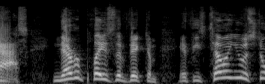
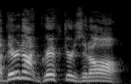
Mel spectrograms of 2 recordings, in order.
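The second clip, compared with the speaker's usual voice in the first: ordinary talk, nothing marked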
